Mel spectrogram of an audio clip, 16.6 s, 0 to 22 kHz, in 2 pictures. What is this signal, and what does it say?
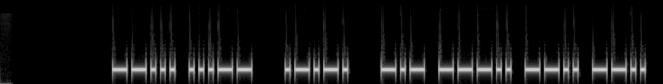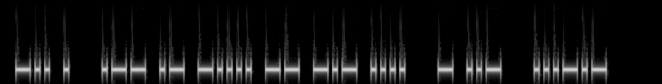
Morse code, heard as a keyed tone, about 21 wpm, 700 Hz. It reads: 73 <AR> K8ZZ DE WA6MKH TU <SK>
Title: K1USN SST QSO Practice 20wpm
